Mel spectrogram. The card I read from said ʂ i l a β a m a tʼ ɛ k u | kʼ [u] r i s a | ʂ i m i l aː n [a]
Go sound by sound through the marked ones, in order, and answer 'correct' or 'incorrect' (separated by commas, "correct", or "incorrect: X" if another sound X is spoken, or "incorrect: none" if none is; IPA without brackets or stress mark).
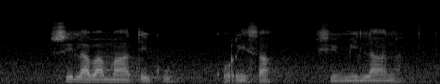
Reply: correct, correct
